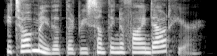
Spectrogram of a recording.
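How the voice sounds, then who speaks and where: A timid young female pony from a storybook, acted out by a woman. The voice sits very high and falters with stammers and apologetic hesitation. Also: fast talker, a little mellow, lightly acted. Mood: nervous.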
